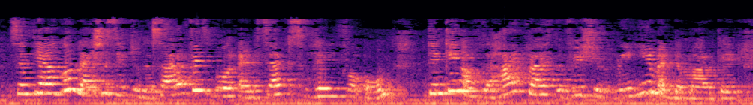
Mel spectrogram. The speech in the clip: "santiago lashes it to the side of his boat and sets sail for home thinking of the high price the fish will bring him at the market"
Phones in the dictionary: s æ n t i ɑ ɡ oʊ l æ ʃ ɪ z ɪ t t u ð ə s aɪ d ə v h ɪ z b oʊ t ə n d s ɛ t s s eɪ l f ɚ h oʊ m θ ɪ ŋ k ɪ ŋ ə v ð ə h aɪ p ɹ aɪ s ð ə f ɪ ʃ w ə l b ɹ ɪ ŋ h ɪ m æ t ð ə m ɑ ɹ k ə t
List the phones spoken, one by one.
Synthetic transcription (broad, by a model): s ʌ n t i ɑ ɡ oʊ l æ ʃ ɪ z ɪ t t u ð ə s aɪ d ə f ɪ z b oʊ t ə n d s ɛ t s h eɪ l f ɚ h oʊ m t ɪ ŋ k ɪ ŋ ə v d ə h aɪ p ɹ aɪ s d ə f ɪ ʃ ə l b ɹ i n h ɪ m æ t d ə m ɑ ɹ k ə t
